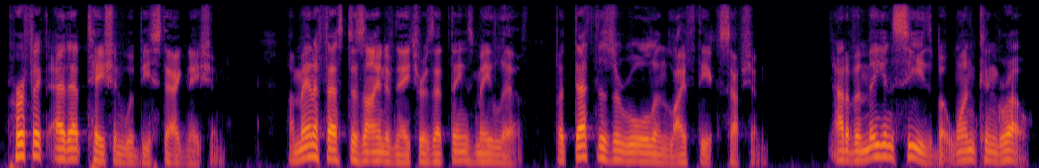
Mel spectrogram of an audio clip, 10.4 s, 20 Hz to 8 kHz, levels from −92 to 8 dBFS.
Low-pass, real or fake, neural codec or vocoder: 7.2 kHz; real; none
